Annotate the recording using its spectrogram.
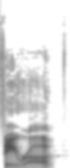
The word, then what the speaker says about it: Feyre: So our main character's name is Feyre. And we know that's how you pronounce it because a few people listen on audiobook, but also, and I've never seen this done before.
